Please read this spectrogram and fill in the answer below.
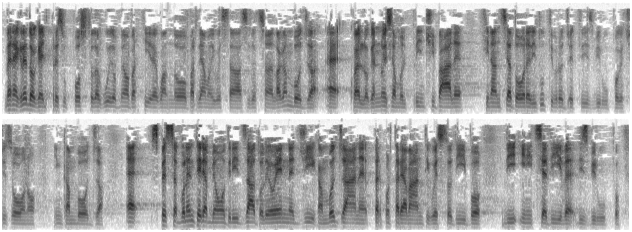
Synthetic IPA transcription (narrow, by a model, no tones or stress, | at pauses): bɛːnekɾeːd̪okeilpɾezupːost̪od̪akujd̪objaːmopart̪iːɾekwand̪oparljaːmod̪ikwest̪asit̪uat̪sːjoːned̪elakambɔd͡ʒːa̰ɛkːwelːokenːoːjsjaːmoilpɾint͡ʃipaːle | finant̪sjat̪oːɾed̪it̪ut̪ːipɾod͡ʒɛt̪ːid̪izvilupːoket͡ʃːisoːno | iŋkambɔd͡ʒːa | ɛspesːoɛvːolent̪jɛːɾiabːjaːmout̪ilid̪zːaːt̪oleoɛnːed͡ʒikambod͡ʒːaːneperport̪aːɾeavant̪ikwest̪ot̪iːpo | d̪iʔinit̪sːjat̪iːved̪izvilupːo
